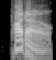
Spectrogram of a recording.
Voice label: "putto", American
